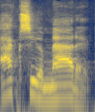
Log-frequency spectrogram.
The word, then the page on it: axiomatic: American English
